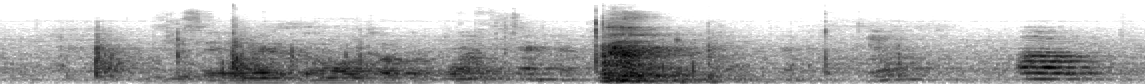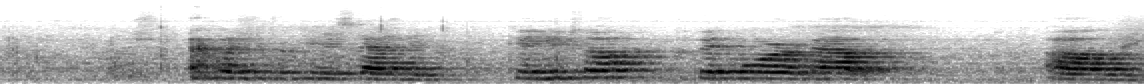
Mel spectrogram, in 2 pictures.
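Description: A woman speaks into a microphone in a room with a slight echo.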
